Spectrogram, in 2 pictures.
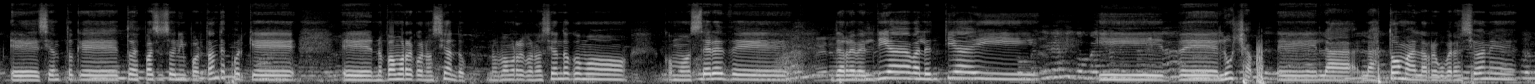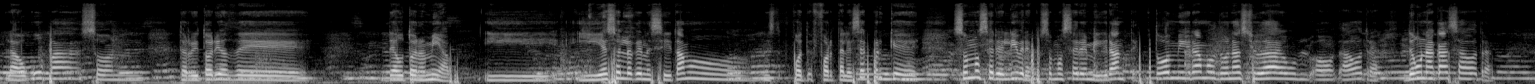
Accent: Tomé, Biobío, Chile; born there; yo soy nacida en Tomé, territorio de Lapquenche, ocupado por el Estado chileno. Migré a la Huita de la Perdiz, la toma la población de Huita de la Perdiz, en el territorio llamado Coya, ocupado también por el Estado chileno como Concepción.

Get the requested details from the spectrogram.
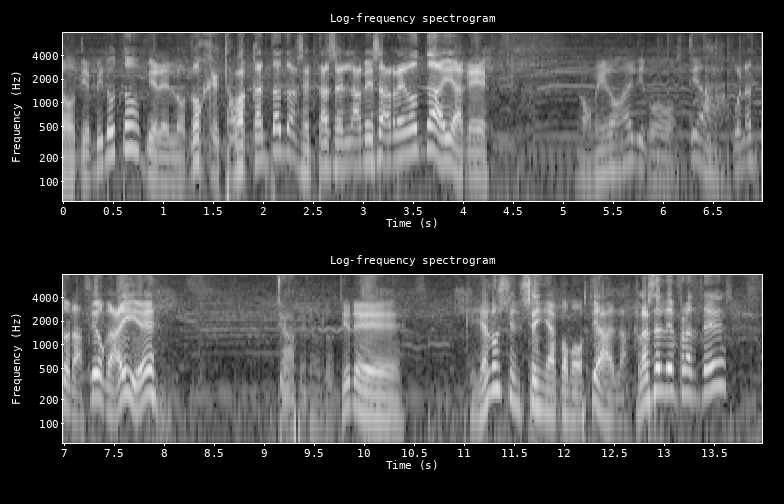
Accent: Carmelo, Colonia, Uruguay; mira, vengo de Carmelo a enseñaros 4 cosas.

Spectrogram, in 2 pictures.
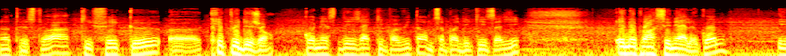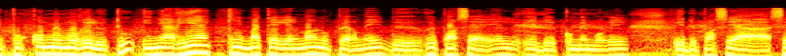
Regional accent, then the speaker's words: DR Congo; alors que chez nous, au Congo, par exemple au Congo-Kinshasa, on ne commémore pas ceux qui ont fait l'histoire.

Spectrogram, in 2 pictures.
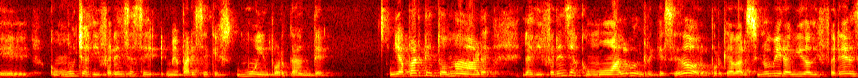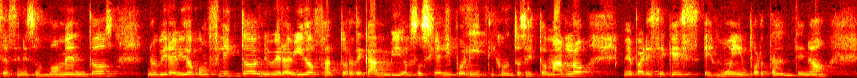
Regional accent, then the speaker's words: Argentina; ¿Quiénes somos los argentinos hoy?

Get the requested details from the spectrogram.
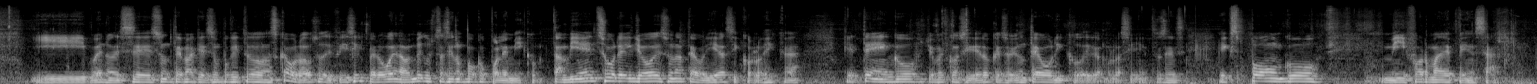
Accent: Bogotá, Colombia; also born or lived in Cali / United States; now in Montreal, Canada; yo nací en Cali, Colombia, pero me crié más en Bogotá, en la capital. Pero bueno, pues digamos que soy colombiano porque he viajado por todo el país y todo esto. Después estuve en Estados Unidos, trabajé como periodista y hace 10 años estoy en Canadá.

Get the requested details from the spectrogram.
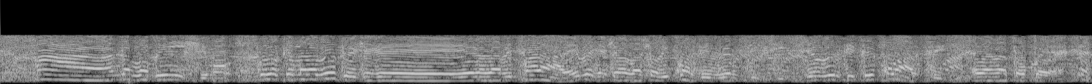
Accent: Albania; now in Italy; Io non ho fissa dimora, io sono albanese, non ho fissa dimora e non ho casa.

